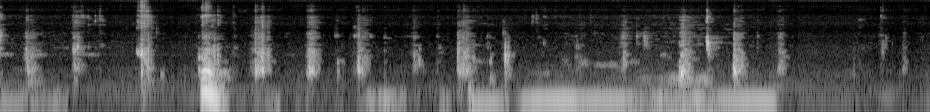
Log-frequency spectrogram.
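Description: Close-up chewing of battered fried tempeh, with many short, sharp crunchy clicks at an irregular pace and a low hum for a few seconds in the middle. The chewing stops about a second before the end.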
